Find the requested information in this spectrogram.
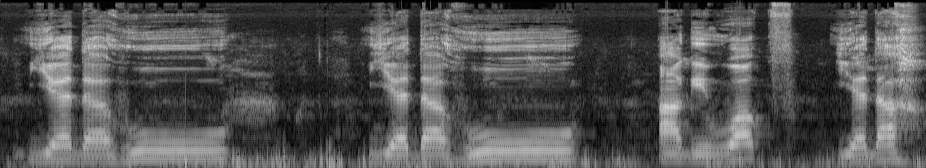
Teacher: آخری حرف کو جزم کر دینا ہے، اس کے بعد اس کو ادا کرنا ہے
